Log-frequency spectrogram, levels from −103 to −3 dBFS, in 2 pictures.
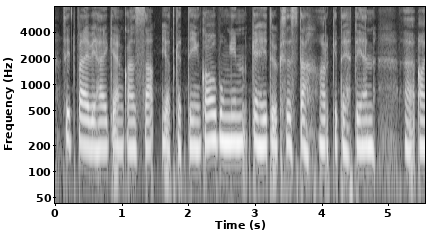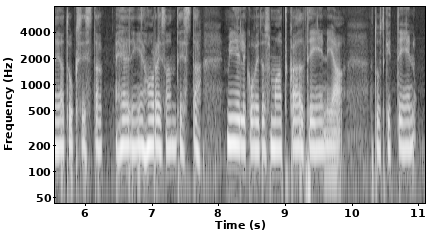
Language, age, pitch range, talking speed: Finnish, 20-39, 190-205 Hz, 65 wpm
